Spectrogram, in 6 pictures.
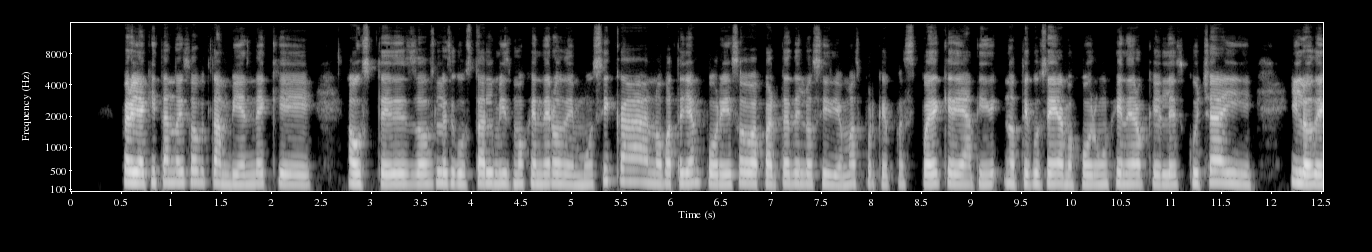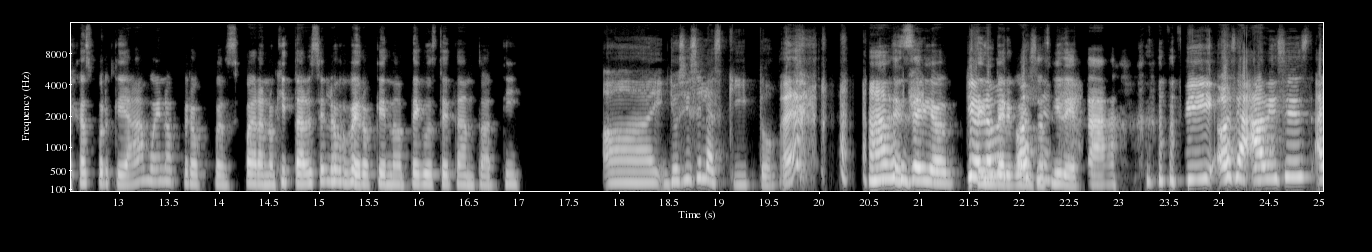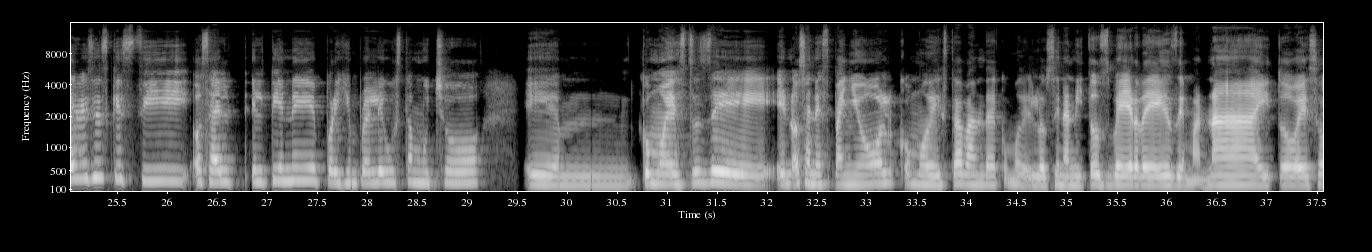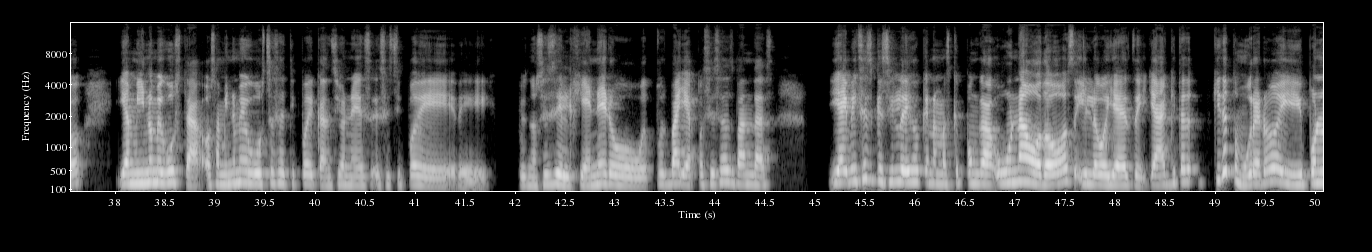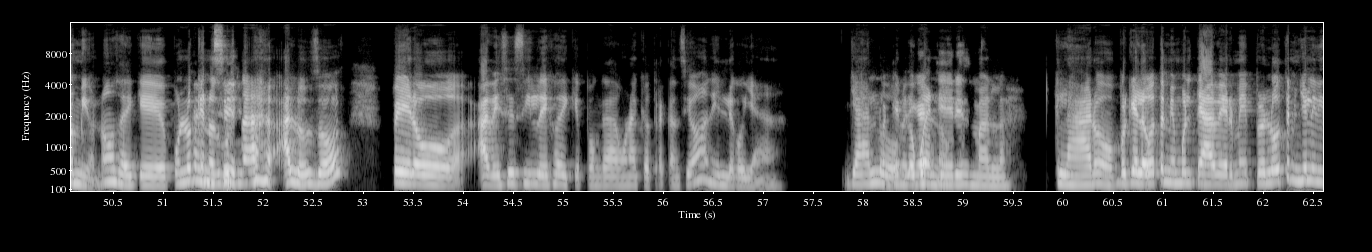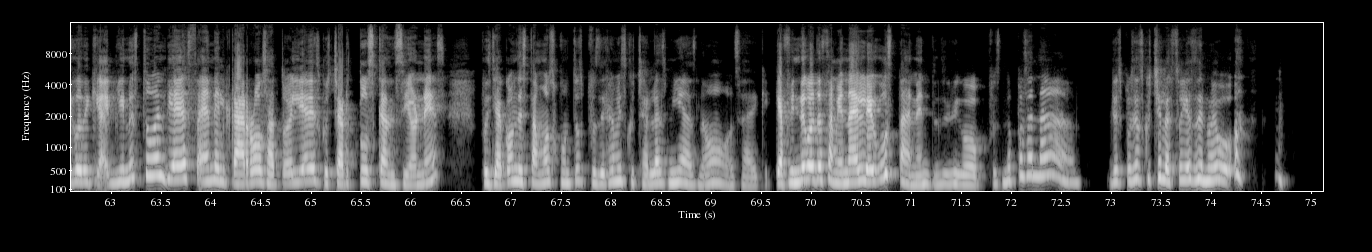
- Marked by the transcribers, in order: laugh; laughing while speaking: "¿en serio?"; chuckle; laughing while speaking: "gusta"; chuckle; chuckle
- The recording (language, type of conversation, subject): Spanish, podcast, ¿Qué opinas de mezclar idiomas en una playlist compartida?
